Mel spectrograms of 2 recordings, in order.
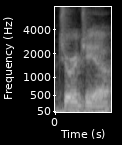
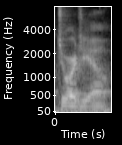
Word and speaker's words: Giorgio: Giorgio. Giorgio.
